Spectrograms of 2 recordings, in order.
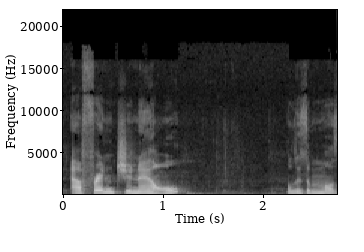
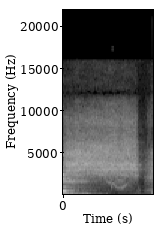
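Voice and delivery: hushing; 5 dB quieter than usual. Retold or imitated. Hushing husband.

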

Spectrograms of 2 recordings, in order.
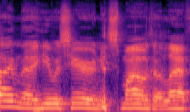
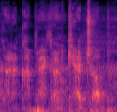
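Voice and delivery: hushed mock-ASMR whisper; 16 dB quieter than usual. Guest obeys a request for ASMR, whispering. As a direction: whisper it close and very softly. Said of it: "Whisper, do some A S M R".

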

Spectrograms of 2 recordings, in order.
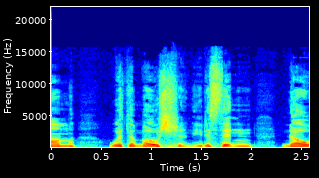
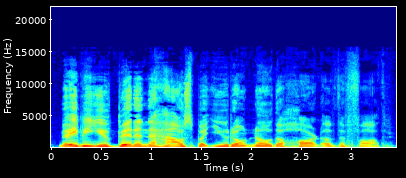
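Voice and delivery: usual speaking voice

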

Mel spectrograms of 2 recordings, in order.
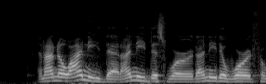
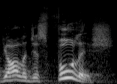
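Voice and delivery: louder, higher retold scolding; exasperated scolding; 4 semitones higher, 4 dB louder than usual. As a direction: replay a parent's fed-up verdict. Replays scolding his children.

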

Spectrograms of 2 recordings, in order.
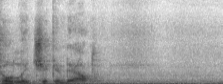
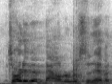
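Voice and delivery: fast repeat; 8 semitones higher, 6 dB louder, much faster than usual. Shown as a demonstration. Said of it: "repeated faster for emphasis".

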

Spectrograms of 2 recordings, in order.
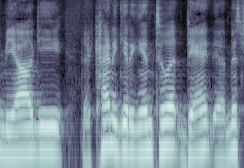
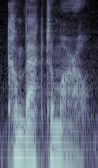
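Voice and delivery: low, soft, matter-of-fact teacher; understated, offhand; 5 semitones lower, 9 dB quieter than usual. Acted. Teacher after the pupil's huge realization, low offhand dismissal. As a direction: dismiss the pupil quietly, no big lesson. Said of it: "it's not some big life lesson".

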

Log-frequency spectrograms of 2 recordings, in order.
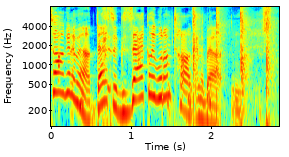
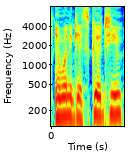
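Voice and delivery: usual speaking voice

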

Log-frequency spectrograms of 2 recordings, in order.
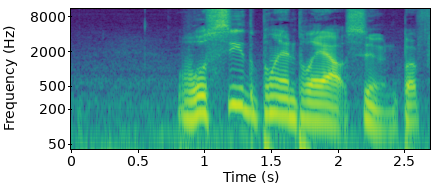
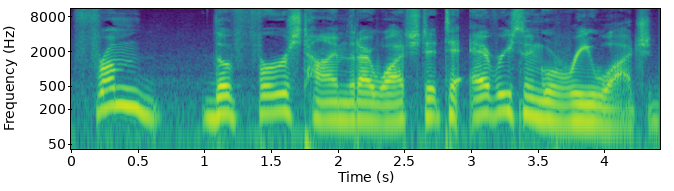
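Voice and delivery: ordinary delivery

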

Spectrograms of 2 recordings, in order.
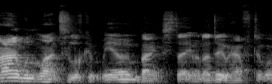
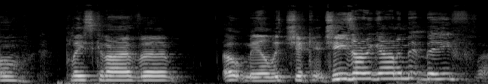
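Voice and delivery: mock polite order; 6 semitones higher, 3 dB louder than usual. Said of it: "I thought".

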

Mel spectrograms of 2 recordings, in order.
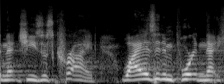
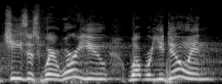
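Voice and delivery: higher, louder demanding question; mock accusation; 4 semitones higher, 4 dB louder than usual. What Mary does not say to Jesus, mock angry. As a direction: confront him with blame. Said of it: "She's not like".

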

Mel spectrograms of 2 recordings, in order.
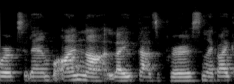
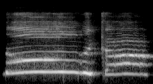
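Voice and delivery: much higher and louder, sobbing the words; crying; 7 dB louder, much slower than usual. Retold or imitated. Fighter refusing to stop, to coach Gav, crying out. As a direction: cry out his name, breaking.

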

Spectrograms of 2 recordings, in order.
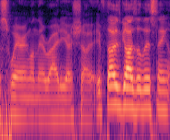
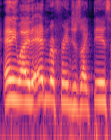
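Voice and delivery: glossing over it; 6 semitones higher, 6 dB louder than usual. Retold or imitated. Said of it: "I just try and gloss over it".

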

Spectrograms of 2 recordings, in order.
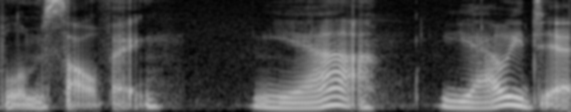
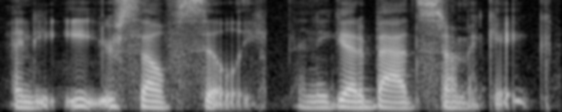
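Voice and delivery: usual speaking voice

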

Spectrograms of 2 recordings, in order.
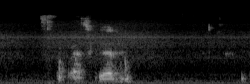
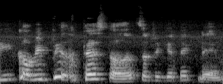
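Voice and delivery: eager high voice; 11 semitones higher than usual. Retold or imitated. Mimicking eager friend, high.

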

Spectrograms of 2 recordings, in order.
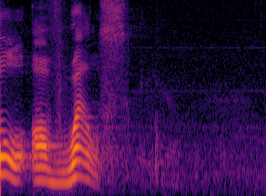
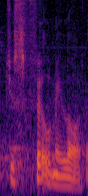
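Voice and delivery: mock prayer; 3 semitones lower, 6 dB quieter than usual. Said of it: "where I've seen some".

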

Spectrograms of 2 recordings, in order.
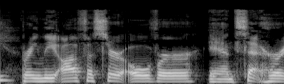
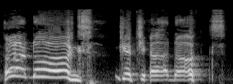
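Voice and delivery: hot dog hawker; 12 semitones higher, 5 dB louder than usual. Acted. Hawking hot dogs.

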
